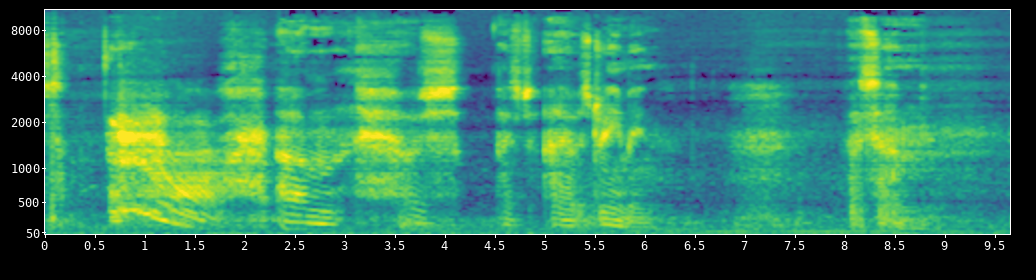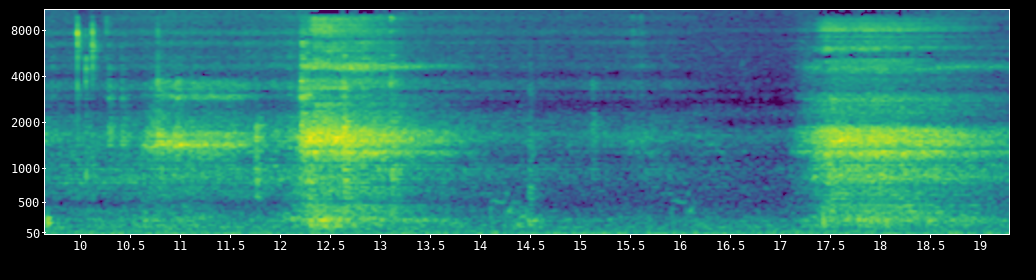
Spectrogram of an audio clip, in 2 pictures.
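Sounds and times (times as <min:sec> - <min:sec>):
person breathing heavily while asleep: 0:00.0 - 0:03.6, 0:06.2 - 0:09.8, 0:10.6 - 0:14.4, 0:17.1 - 0:19.2
low noise: 0:00.0 - 0:19.2.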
